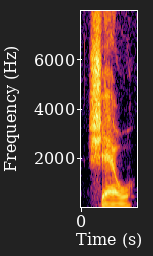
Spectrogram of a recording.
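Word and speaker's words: Llew: L-L-E-W is how you spell it. How do you say it? Shell.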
